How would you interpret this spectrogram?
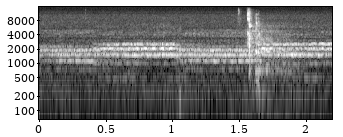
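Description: An ambulance siren wails steadily as ambulances pass by, its tone holding with slight wavering, joined briefly by a sharp burst of traffic noise near the end.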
